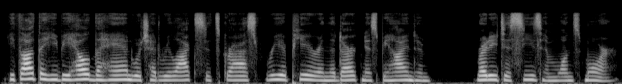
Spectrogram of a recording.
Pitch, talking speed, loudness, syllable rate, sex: 200 Hz, 230 wpm, -19 LUFS, 5.6 syllables/s, female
